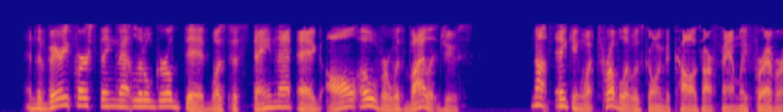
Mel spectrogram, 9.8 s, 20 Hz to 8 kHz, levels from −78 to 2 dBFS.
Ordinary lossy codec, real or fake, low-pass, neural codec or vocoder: AAC, 16 kbps; real; 7.2 kHz; none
